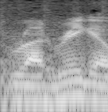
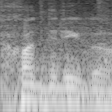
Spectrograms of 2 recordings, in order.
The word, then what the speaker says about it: Rodrigo: We've got Brazil in the house, Rodrigo, which that's not the proper way to say your name, right? Yeah, it's Rodrigo.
